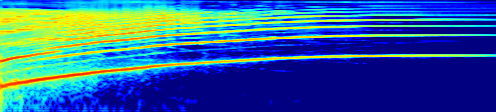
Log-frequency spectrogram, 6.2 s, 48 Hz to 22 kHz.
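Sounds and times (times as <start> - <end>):
power up jingle: 0.0 - 1.0.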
